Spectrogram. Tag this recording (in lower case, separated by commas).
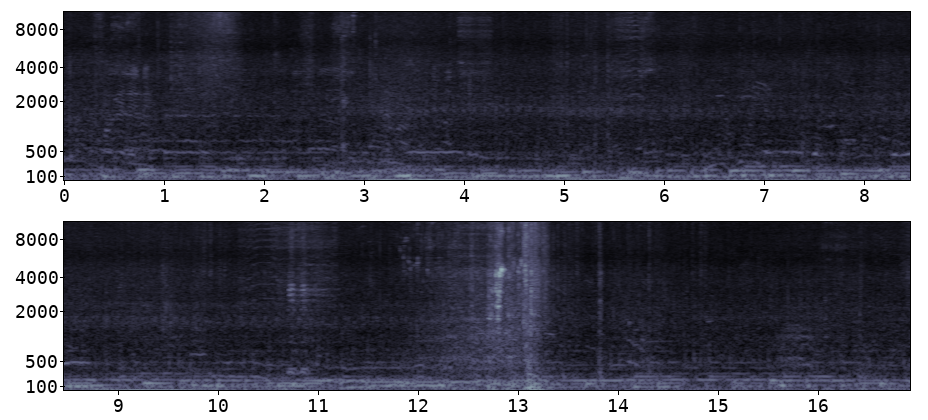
vehicle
